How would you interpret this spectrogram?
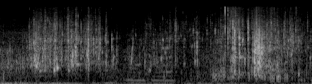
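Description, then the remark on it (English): A huge ladle scoops and pours a thick, wet, high-calorie stew of beef, kibble and water into dog bowls, with sloshing and dribbling in uneven bursts and a louder splattering pour near the end, during a sled-dog race layover in a small Klondike town. “Brent Sass was using a huge ladle to scoop stew into dog bowls”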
